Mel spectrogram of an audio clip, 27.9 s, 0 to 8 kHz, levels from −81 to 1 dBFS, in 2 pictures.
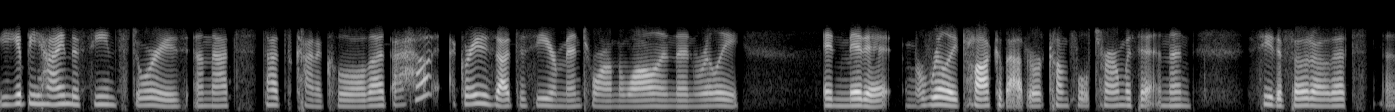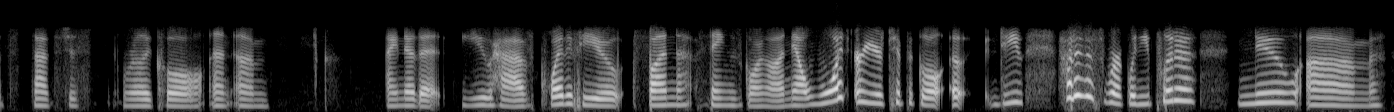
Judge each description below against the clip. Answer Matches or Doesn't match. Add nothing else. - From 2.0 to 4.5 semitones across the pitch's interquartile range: Matches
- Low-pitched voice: Doesn't match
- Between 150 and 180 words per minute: Matches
